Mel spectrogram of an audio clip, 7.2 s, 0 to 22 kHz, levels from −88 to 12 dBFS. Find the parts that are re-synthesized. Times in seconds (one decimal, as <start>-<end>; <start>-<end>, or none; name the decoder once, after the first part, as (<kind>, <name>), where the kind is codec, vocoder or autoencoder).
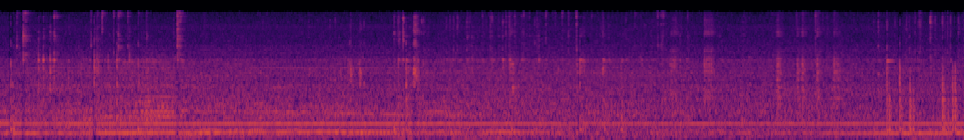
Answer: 3.3-5.1 (vocoder, Vocos); 5.7-6.4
